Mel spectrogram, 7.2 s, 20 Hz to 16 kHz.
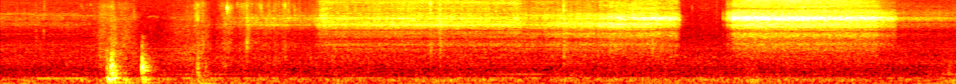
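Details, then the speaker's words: Blood pressure cuff deflation during a simulated doctor checkup roleplay: steady hissing air release after a few handling thumps as the cuff is released after the first number; reading reported as about 120 over 70. "okay please hold the thing still okay i've got the first number so i'm just gonna release"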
